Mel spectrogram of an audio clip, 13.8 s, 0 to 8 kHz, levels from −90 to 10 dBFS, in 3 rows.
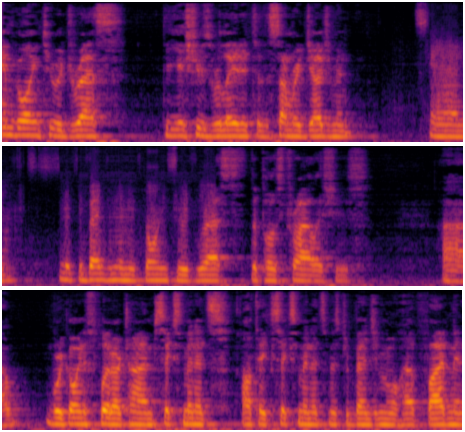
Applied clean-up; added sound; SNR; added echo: neural separator model SepFormer DNS4.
